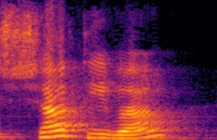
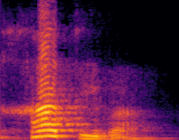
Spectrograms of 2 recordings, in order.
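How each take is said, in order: First: The word begins with a soft 'sh' sound. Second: The word begins with a harsh throaty 'j' sound. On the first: This is the older pronunciation of the letter X. "pronunciamos eh, ese término Shativa con X" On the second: This is the later pronunciation, with X turned into J. "o Játiva"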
